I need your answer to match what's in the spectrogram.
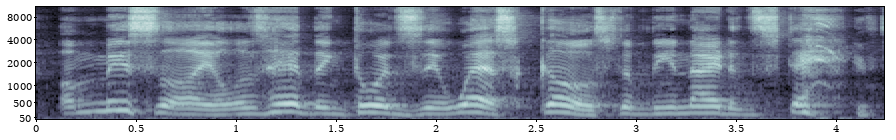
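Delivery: put-on loud, heavy Russian accent laid on thick. Quoting an old Soviet guy who set them trajectory problems: thick Russian accent. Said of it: "really thick Russian Russian accent".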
